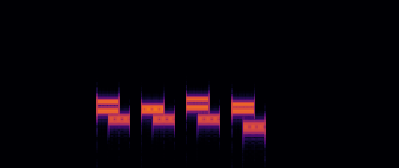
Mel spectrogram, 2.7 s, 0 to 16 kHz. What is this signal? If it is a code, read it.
Multi-frequency trunk signalling (R2, with the far end's replies), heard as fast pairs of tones, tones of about 150 ms. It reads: 4182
